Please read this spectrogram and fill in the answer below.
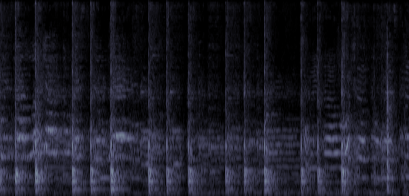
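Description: An empty plastic ice-cream tub struck by hand as a toy drum, a steady beat of about three to four knocks a second, over a recorded children's song with singing.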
